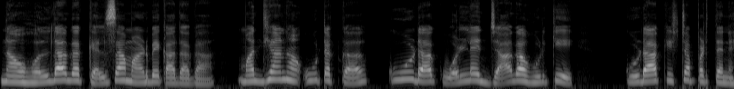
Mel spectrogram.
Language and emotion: Kannada, happy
